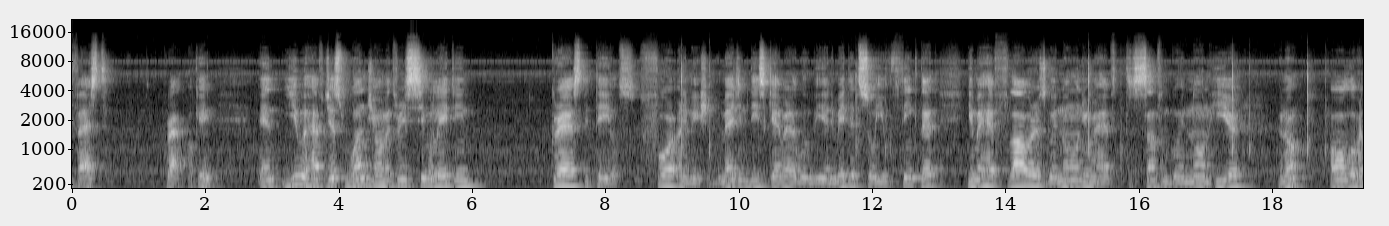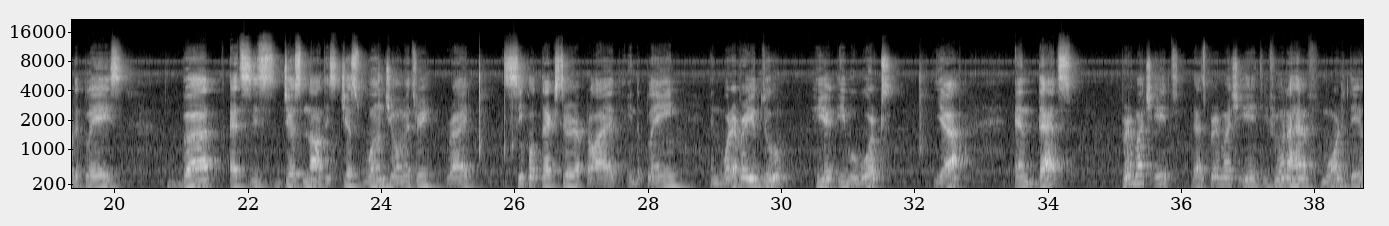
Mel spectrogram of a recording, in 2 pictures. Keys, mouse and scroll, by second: 9.1 middle click, 11.7 click, 11.9 middle click, 15.2 middle click, 17.4 middle click, 18.5 middle click, 24.0 middle click, 25.4 middle click, 32.0 middle click.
